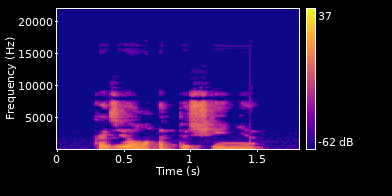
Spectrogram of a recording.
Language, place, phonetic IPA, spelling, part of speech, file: Russian, Saint Petersburg, [kɐˈzʲɵɫ ɐtpʊˈɕːenʲɪjə], козёл отпущения, noun, LL-Q7737 (rus)-козёл отпущения.wav
- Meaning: scapegoat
